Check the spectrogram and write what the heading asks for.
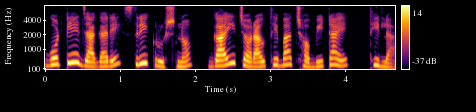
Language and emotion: Odia, neutral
